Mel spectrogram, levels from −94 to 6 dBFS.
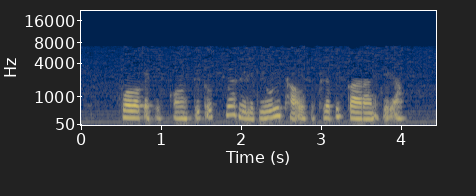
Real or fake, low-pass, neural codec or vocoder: fake; 7.2 kHz; codec, 16 kHz, 16 kbps, FreqCodec, larger model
